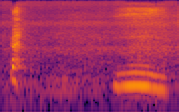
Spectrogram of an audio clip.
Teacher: Both lips touch or come close together. This in both upper and lower lip. · This in both upper and lower lip. You press your lips together and release the air. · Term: labial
